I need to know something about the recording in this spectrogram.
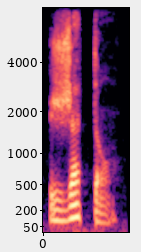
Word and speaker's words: j'attends: J'attends. Okay? You get D and S. Well, basically you don't pronounce them.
